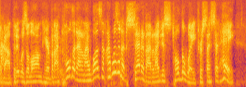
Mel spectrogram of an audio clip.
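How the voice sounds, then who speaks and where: Talking at a very fast pace, a man has fairly high pitch, very wide pitch swings and very even loudness. Noticeable background noise sits behind him. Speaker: radio show hosts. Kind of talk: casual radio banter. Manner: conversational, joking.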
